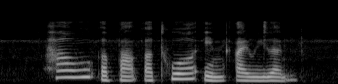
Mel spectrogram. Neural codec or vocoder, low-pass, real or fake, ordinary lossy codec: codec, 16 kHz, 2 kbps, FunCodec, trained on Chinese and English, 25 frames a second; none; fake; none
